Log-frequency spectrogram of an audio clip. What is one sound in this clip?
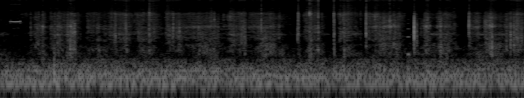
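A small hand tool scrapes and scratches through dry, stony soil.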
